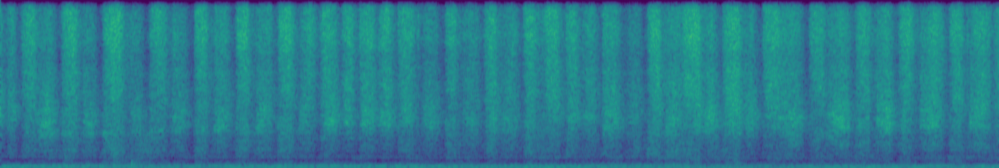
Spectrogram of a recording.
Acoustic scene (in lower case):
restroom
